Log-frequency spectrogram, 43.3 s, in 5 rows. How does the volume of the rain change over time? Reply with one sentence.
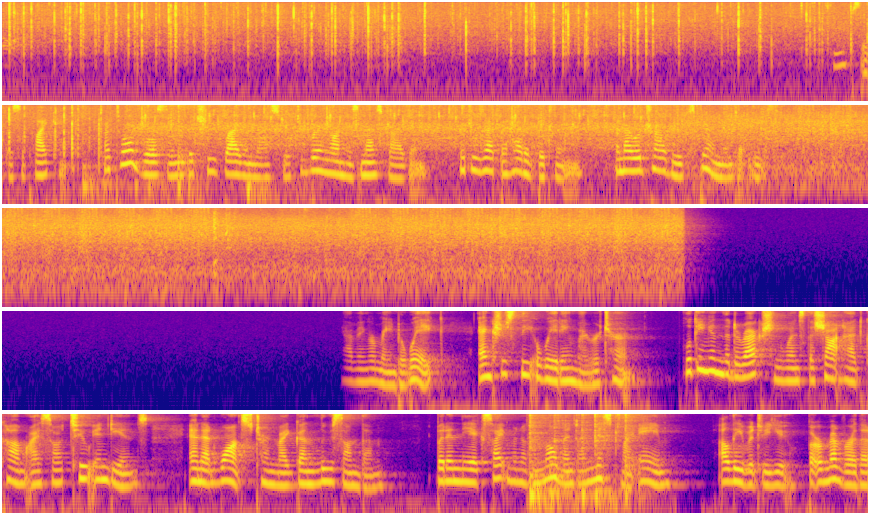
The loudness of the rain stays about the same.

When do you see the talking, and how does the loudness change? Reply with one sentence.
The talking can be heard from 8.2 to 16.4 s, at a steady volume; and from 29.4 to 43.2 s, at a steady volume.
